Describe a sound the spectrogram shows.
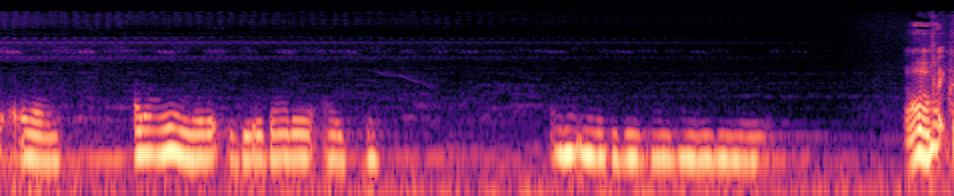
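A teenage girl speaks with emotion up close.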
